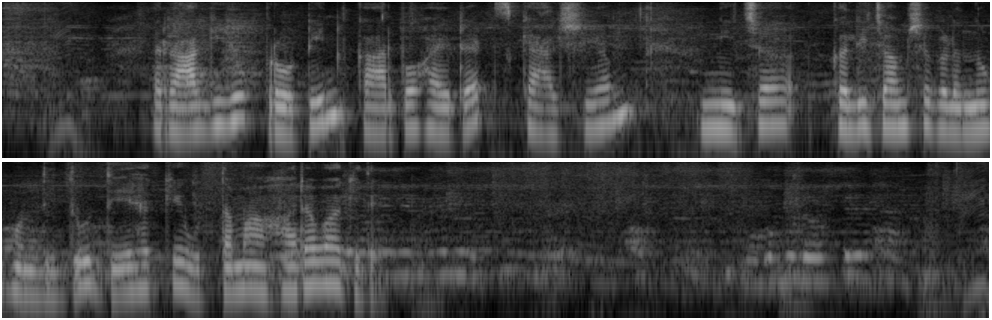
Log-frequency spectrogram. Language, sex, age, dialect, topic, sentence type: Kannada, female, 18-24, Mysore Kannada, agriculture, statement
